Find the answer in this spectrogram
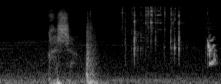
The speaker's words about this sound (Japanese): ちゃんと鍵をかけ。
